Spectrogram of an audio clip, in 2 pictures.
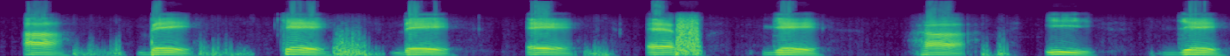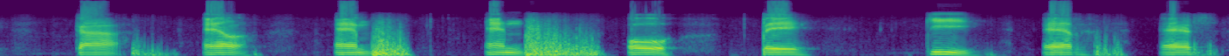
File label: How to spell Indonesian Alphabets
